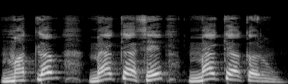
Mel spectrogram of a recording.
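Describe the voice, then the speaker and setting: A woman's voice: mid-range voice, big pitch swings, takes it slowly. A woman voicing a poor, scorned village man, earnest and emotional, in a dramatized moral story. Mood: confused. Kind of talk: dramatized children's story dialogue.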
